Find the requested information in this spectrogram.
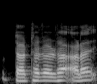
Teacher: इनकी बात करें तो ये मूर्धा से बोले जाते हैं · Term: ट वर्ग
